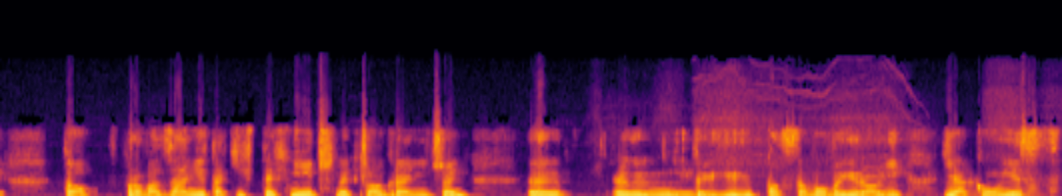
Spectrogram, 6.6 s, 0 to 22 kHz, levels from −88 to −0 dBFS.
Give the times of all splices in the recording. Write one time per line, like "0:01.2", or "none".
0:02.2
0:04.3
